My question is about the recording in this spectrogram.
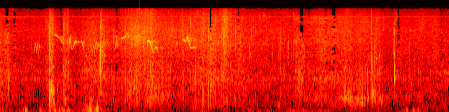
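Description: Footsteps of a person walking down a grassy slope through brush, heaviest in the first second and lighter afterwards, with a few faint high chirps in the first half.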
